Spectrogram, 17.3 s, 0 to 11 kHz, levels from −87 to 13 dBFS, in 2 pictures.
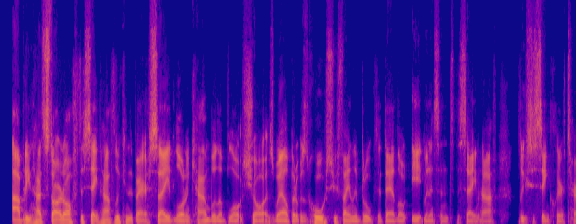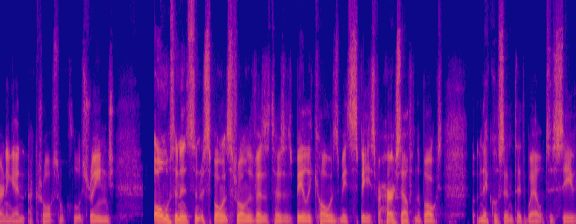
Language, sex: English, male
